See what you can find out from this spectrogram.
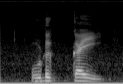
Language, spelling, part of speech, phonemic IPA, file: Tamil, உடுக்கை, noun, /ʊɖʊkːɐɪ̯/, Ta-உடுக்கை.ogg
- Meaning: 1. raiment, clothing 2. small two-headed drum, damaru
